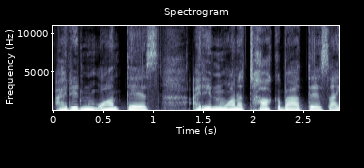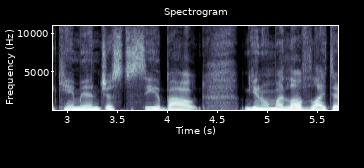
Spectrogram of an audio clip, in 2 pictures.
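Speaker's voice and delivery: weeping, tearful, crying through every word. Retelling what a man said while weeping, imitating a man weeping. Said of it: "And he started weeping".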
